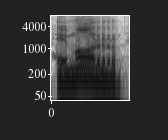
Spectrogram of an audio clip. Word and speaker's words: Emor: Escríbalo así como se pronuncia, Emor. Emor, que nos traduce la palabra diles.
